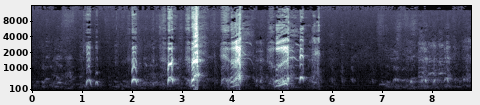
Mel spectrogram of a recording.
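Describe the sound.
An old man choking and coughing, a run of harsh, sputtering, gasping bursts that grows loudest in the middle and then trails off into faint, breathy splutters.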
